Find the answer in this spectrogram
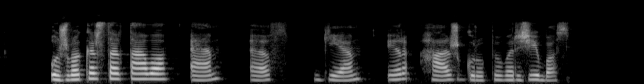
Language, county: Lithuanian, Panevėžys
